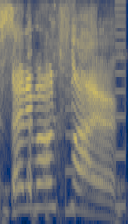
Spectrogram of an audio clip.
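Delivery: high, loud, slow yell; gleeful shout. Real, not acted. Game master urging players to torch Gruak, shouting gleefully. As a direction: bellow it out with glee.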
